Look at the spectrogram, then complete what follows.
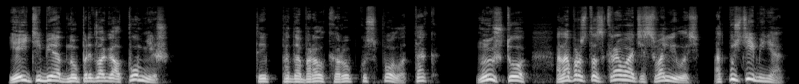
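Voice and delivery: high, loud hanging protest; shouting protest. Acted. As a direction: yell while dangling. Ron upside down protesting.

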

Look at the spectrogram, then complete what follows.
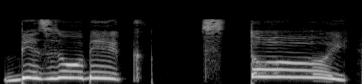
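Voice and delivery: high, long-drawn strangled call; hushed shouting. A narrator's reading. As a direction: shout without making noise, stretching each word. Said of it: "пытаясь кричать и не шуметь одновременно".

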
